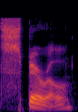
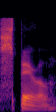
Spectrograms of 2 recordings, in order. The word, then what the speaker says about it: spiral: You said spirill, but it's actually Yeah. Go on. Yeah. And actually how it should be. See, it does look like spiral, but we pronounce it as spiral.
